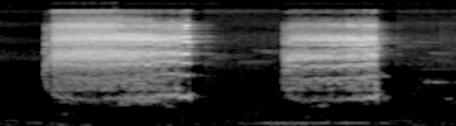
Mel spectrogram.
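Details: Long-tailed shrike calling to wild shrikes, a call said to signal it feels threatened by other shrikes; two harsh, raspy screeches, the first about a second long, the second shorter.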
